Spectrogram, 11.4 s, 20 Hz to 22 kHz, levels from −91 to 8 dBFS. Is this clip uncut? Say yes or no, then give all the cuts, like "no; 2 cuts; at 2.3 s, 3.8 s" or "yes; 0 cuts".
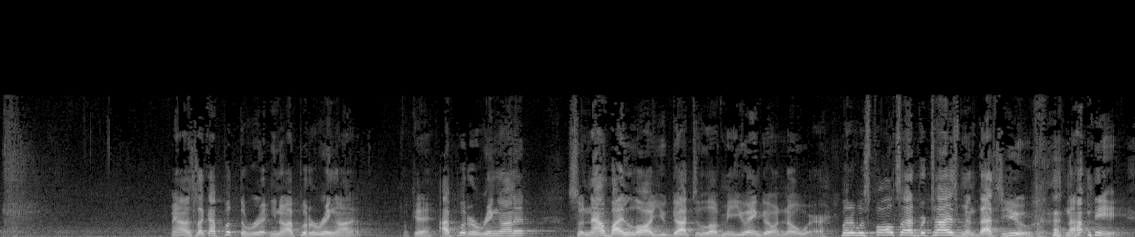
no; 2 cuts; at 1.7 s, 8.4 s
